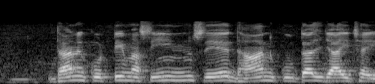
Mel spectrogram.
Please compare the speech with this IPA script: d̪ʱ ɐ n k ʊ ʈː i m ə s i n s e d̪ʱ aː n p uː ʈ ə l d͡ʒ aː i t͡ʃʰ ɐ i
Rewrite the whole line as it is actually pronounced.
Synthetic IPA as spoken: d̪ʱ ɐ n k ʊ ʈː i m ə s iː n s e d̪ʱ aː n k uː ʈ ə l d͡ʒ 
